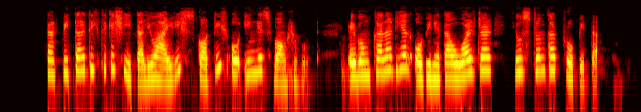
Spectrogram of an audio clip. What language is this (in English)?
Bangla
